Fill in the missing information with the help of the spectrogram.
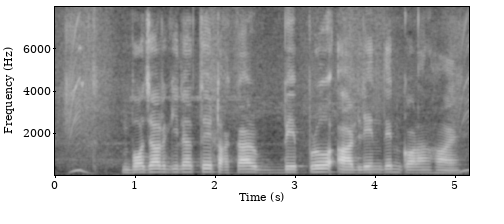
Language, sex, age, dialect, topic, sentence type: Bengali, male, 18-24, Rajbangshi, banking, statement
